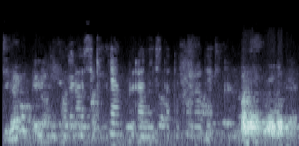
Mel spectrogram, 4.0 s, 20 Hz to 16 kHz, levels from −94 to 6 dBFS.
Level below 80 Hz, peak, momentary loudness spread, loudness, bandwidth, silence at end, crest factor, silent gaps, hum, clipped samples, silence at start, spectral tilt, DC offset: -50 dBFS; 0 dBFS; 19 LU; -20 LUFS; 7 kHz; 0 s; 20 dB; none; none; under 0.1%; 0.05 s; -8 dB/octave; under 0.1%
